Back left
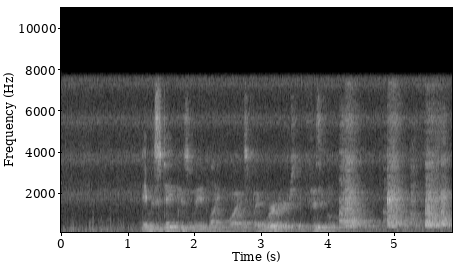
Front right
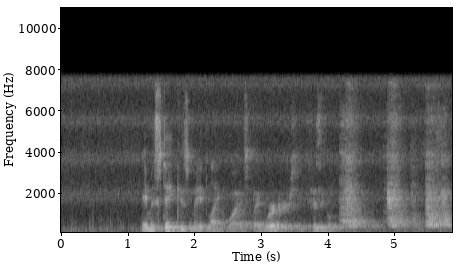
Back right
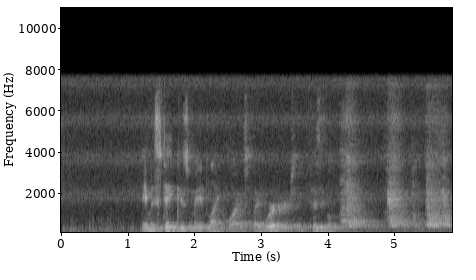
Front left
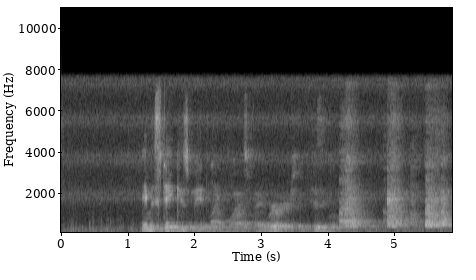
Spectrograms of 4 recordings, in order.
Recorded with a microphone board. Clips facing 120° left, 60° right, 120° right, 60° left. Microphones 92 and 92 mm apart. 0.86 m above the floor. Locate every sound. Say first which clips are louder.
1.2 s a man speaking: front right 5 dB, back right 1 dB; 15° right, 0.8 m; by 4.1 s 100° right, 3.5 m
4.2 s footsteps: back left 1 dB, front left 2 dB; 65° left, 6 m; by 5.8 s 70° left, 5 m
